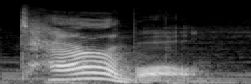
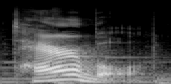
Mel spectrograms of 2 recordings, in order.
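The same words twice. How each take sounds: First: The stressed syllable is stretched out, slower. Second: The stressed syllable has normal length.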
